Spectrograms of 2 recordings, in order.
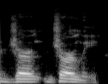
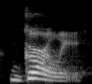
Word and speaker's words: Girly: Is it Girly or Jurly? Girly. Oh, Girly. Mm-hmm. As in Girly. Like Tita Girly.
